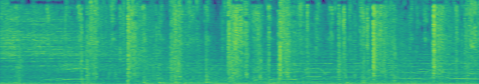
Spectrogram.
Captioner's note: gunshots banging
